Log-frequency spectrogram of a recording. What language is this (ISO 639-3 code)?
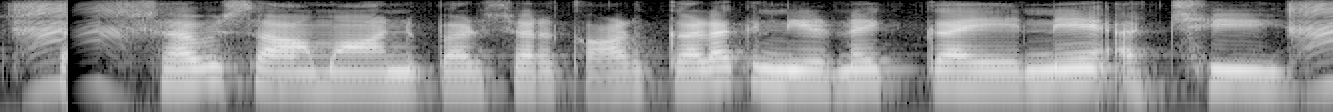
mai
